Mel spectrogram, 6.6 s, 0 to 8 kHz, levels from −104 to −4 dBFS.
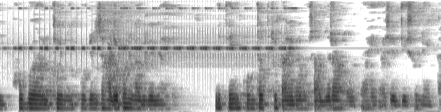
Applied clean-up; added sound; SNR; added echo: classical method WPE with log-MMSE.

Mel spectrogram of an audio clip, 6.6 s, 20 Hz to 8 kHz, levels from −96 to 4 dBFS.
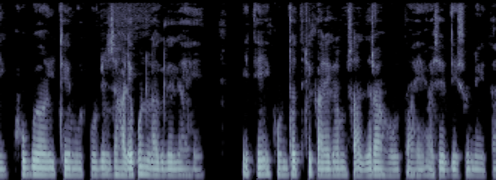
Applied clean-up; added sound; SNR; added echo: none; none; none; none.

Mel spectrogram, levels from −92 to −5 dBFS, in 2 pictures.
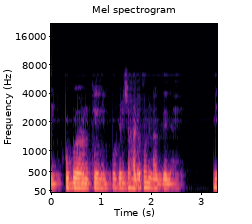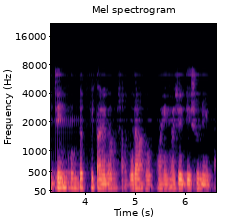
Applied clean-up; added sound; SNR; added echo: neural mask model DeepFilterNet 3.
